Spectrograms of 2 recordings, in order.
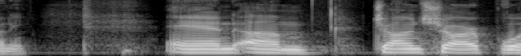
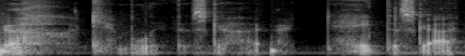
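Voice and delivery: whispered aside of disgust; 15 dB quieter than usual. Retold or imitated. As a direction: hiss it under your breath. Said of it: "and I'm like".

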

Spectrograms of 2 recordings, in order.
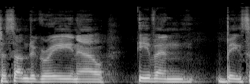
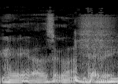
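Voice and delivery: deep casual guy; 5 semitones lower than usual. Retold or imitated. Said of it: "not talking like that".

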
